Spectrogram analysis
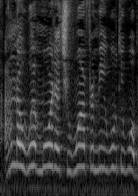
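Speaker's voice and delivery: high-pitched imitation of a yelling recruiter; mock yelling. Nurse mimicking recruiter yelling at her down the phone, mock yell. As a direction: rattle off his rant in a high mock shout. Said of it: "he's, like, yelling".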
